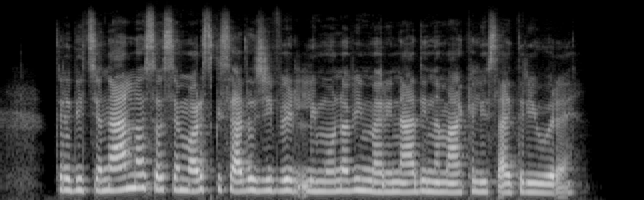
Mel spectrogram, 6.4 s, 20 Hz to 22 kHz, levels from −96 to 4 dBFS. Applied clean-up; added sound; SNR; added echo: neural mask model Resemble Enhance denoiser.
